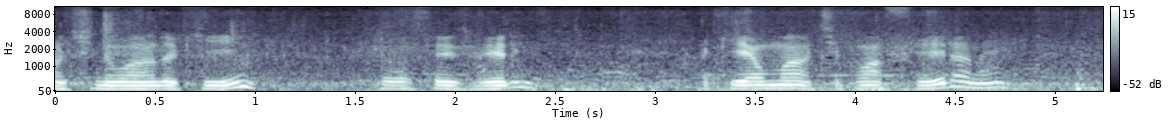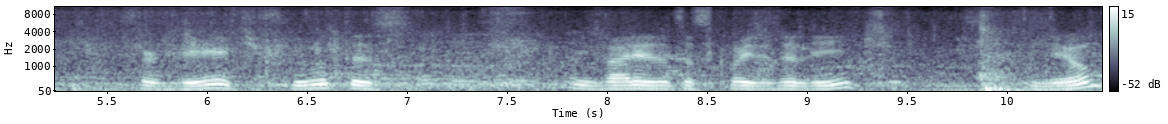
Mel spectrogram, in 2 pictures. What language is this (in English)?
Portuguese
